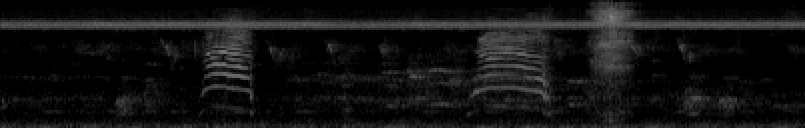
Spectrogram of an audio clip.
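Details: A female stray cat named Calita seeks cuddles and affection before her meal. She gives two long, wavering meows about three seconds apart, with soft shuffling, a brief noise burst and a constant high-pitched whine behind.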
